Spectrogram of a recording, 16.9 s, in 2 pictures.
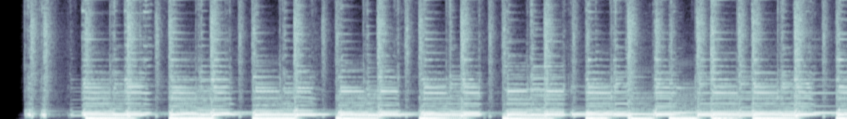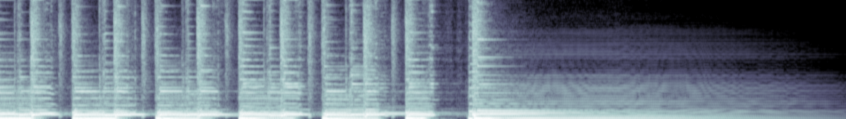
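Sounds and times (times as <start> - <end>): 
Ortega guitar playing: 0.4 - 16.6.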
